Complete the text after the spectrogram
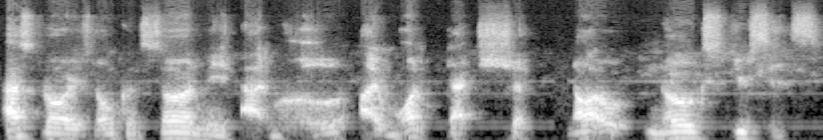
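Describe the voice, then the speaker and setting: A man playing a menacing, commanding dark lord villain in a script read-through, slow and imperious, with a husky voice. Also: sits low, highs cut off, full character voice. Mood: cold, commanding. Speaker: amateur actor in a table read.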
